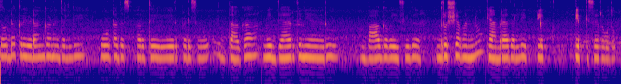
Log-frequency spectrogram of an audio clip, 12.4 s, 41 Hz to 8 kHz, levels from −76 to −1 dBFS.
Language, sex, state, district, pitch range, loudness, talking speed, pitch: Kannada, female, Karnataka, Belgaum, 220-235 Hz, -29 LUFS, 55 wpm, 225 Hz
